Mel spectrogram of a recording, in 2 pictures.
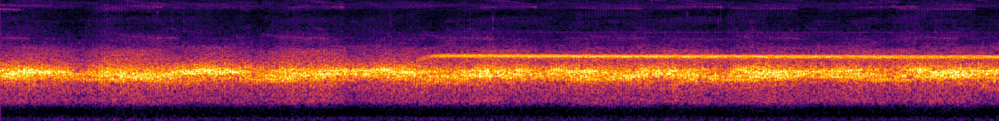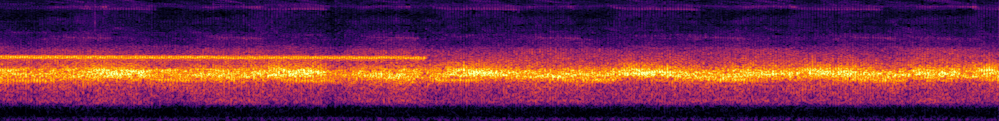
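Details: Mexican frogs and toads at night in their natural habitat, croaking together in a continuous, even chorus. Partway through, a steady high pure tone enters and lingers for about ten seconds over the massed calls.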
